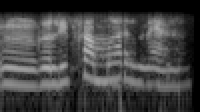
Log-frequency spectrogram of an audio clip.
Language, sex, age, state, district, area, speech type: Bodo, female, 30-45, Assam, Udalguri, rural, conversation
